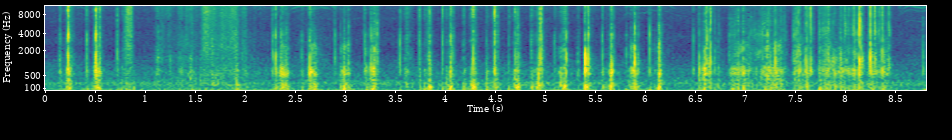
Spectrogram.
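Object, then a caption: Embossed leather long wallet scratched and tapped with a wooden pick. A black woven-embossed leather long wallet lies flat and is scratched and tapped with a wooden ear pick. Dense, quick scratching strokes and light taps run continuously, each a short dry click with no ring, over a steady low rumble.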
